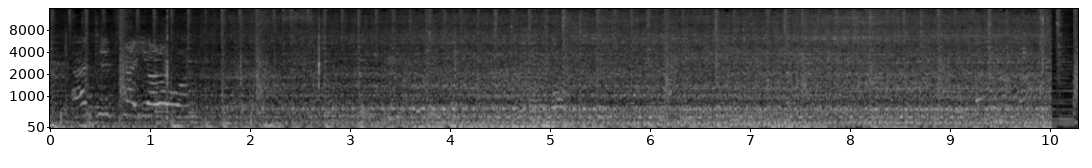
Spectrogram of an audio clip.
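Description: Bumper car driving across the arena floor: a steady electric-motor hum with running and rolling noise.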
